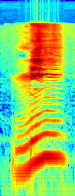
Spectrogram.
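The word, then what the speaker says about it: hermano: Spanish my brother is Meo can you say that Meo and you notice that the H is silent when we read that we just read it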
